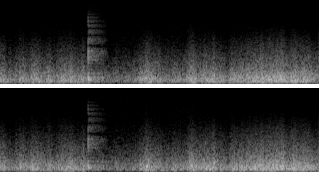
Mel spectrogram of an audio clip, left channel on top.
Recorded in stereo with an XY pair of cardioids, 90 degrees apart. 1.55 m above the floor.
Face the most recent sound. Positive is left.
turn(degrees=30)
